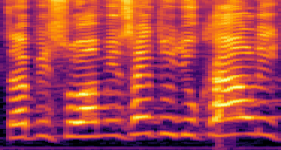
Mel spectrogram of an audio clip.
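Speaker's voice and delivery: high, loud mock-wife voice; protesting wife. Wife defending herself to the pastor, high loud mock protest. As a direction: imitate a wife loudly pleading her case, pitched right up. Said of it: "Dia bilang begini".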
